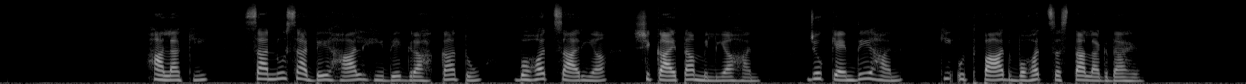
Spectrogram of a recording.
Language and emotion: Punjabi, sad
